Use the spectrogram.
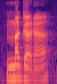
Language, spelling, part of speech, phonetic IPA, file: Czech, Mgr., abbreviation, [mə.gə.rə.], Cs-Mgr..ogg
- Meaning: abbreviation of magistr/magistra (academic title)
